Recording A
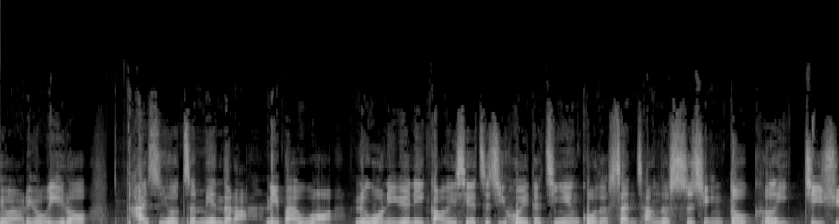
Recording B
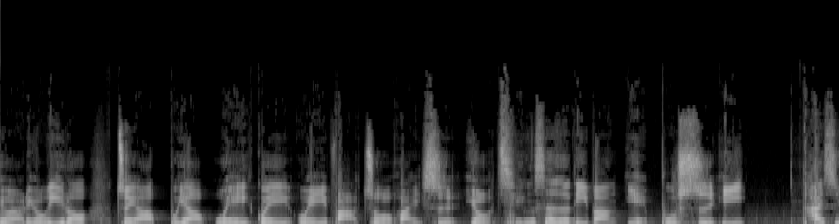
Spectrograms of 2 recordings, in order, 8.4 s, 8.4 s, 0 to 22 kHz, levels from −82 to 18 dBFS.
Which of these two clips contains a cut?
A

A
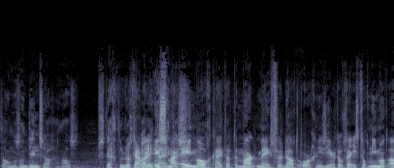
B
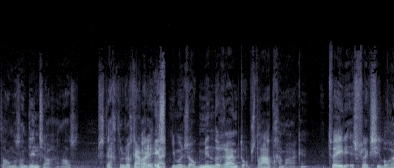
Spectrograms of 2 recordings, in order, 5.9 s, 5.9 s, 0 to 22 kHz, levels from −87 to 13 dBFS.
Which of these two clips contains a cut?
B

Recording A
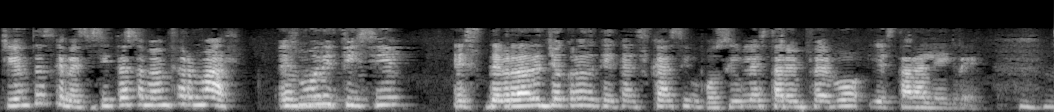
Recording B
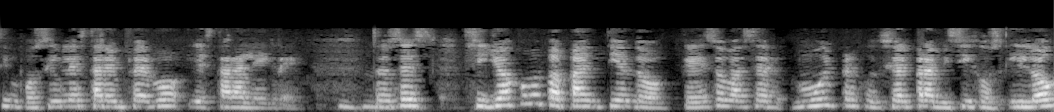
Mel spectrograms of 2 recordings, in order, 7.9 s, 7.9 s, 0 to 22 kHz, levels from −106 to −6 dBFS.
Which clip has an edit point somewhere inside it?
A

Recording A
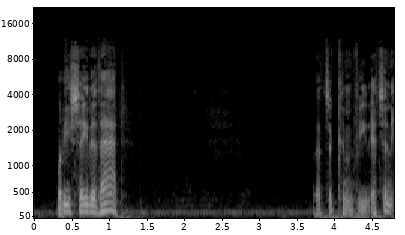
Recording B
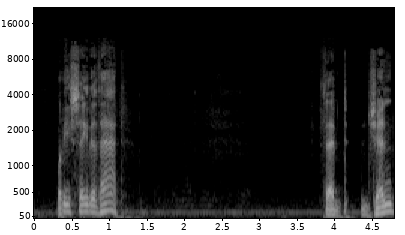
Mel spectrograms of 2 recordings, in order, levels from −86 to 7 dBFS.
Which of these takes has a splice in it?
B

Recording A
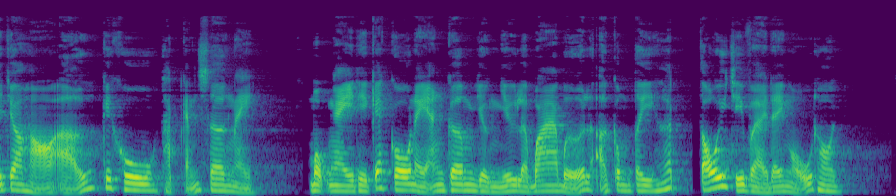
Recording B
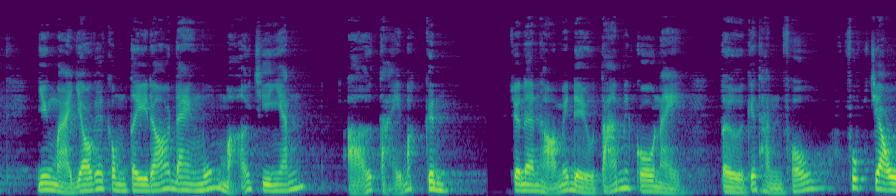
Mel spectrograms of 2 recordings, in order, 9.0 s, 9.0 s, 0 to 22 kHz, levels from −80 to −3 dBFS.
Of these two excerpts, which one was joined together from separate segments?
A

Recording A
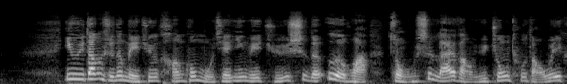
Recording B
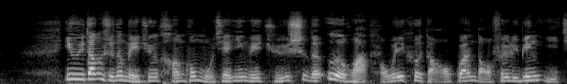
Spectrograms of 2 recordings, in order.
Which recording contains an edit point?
B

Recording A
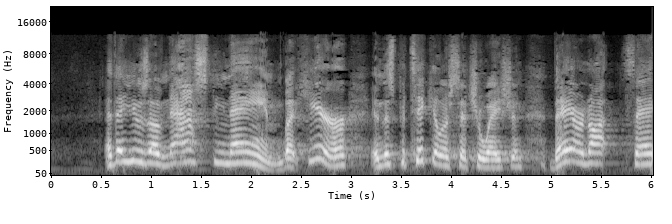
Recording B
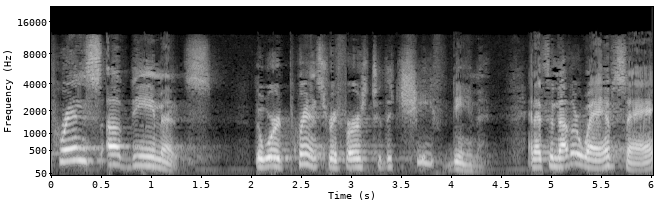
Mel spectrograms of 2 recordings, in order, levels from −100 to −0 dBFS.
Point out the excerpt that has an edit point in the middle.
A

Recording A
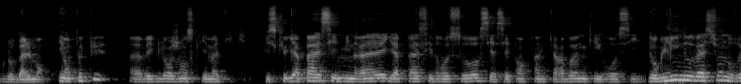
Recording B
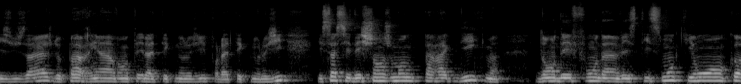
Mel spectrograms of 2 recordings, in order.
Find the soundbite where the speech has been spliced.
A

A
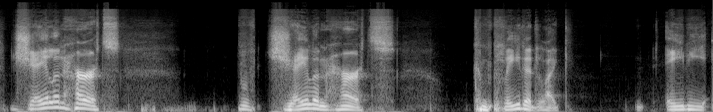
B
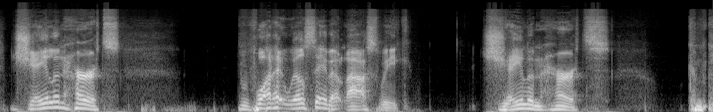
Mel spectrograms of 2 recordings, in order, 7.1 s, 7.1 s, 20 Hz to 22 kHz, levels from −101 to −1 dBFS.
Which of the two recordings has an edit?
A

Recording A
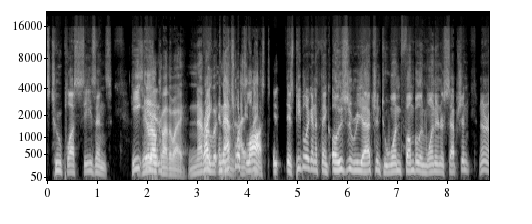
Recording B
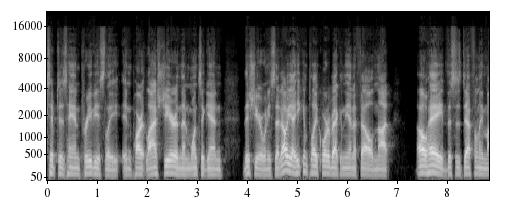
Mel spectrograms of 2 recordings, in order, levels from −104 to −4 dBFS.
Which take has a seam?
A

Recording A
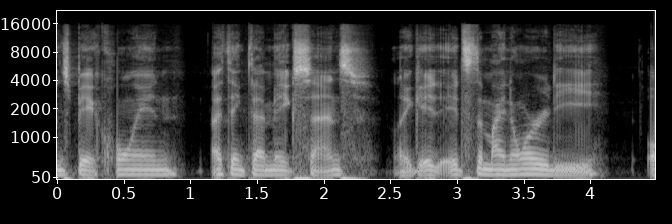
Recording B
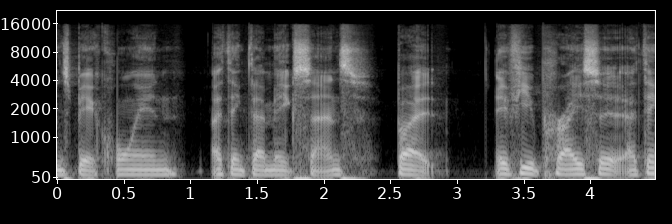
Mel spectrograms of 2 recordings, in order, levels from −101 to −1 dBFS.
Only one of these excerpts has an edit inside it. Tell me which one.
A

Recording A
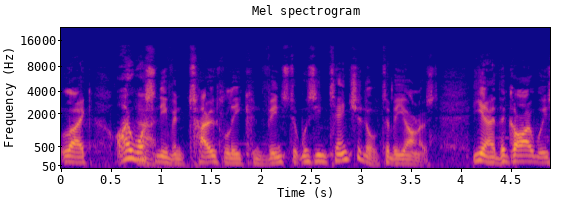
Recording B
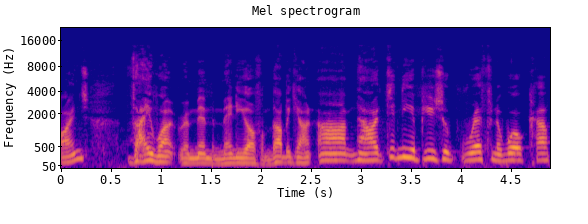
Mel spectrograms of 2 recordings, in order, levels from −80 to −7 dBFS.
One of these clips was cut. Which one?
B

